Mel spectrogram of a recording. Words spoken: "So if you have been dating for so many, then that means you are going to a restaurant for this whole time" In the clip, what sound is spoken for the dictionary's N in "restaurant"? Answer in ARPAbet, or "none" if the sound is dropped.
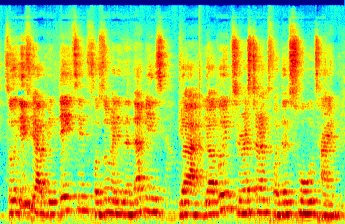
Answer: N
